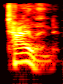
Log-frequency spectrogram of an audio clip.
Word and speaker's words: Thailand: It is written TH, but we don't say Thomas. We say Thomas with a T, ta-ta, Thomas. Or Thailand, the country, also Thailand.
